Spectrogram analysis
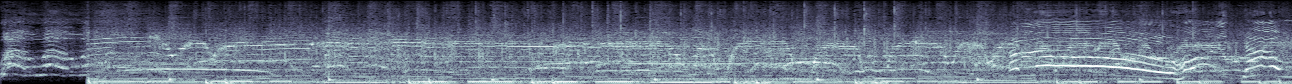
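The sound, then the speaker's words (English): A large live audience at the Risk! storytelling show cheers and claps loudly and continuously, with whoops and shouts rising above the steady roar of applause and a low rumble underneath. “What a beautiful audience! Big crowd here tonight.”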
